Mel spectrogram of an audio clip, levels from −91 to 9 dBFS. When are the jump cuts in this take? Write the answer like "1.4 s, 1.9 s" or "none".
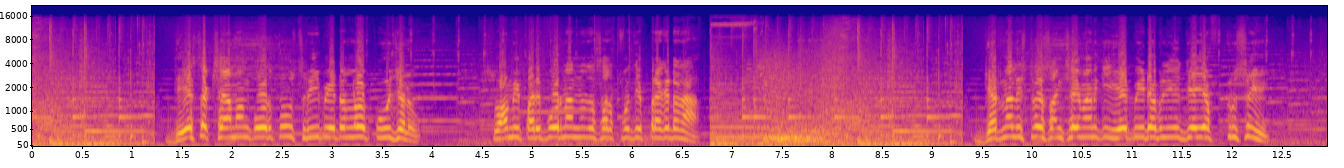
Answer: none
